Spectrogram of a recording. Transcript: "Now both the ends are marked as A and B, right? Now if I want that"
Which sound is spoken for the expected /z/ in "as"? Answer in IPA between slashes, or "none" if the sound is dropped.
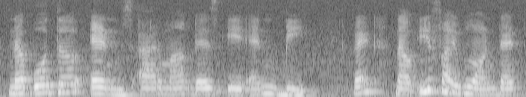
/z/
